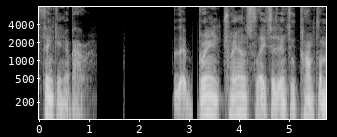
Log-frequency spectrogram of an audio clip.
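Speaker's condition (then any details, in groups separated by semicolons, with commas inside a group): Tongue cancer; recovering, tongue exercises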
